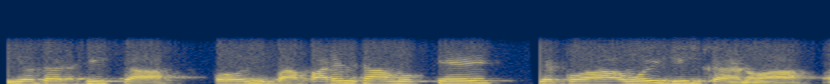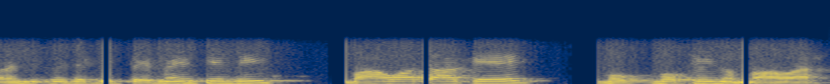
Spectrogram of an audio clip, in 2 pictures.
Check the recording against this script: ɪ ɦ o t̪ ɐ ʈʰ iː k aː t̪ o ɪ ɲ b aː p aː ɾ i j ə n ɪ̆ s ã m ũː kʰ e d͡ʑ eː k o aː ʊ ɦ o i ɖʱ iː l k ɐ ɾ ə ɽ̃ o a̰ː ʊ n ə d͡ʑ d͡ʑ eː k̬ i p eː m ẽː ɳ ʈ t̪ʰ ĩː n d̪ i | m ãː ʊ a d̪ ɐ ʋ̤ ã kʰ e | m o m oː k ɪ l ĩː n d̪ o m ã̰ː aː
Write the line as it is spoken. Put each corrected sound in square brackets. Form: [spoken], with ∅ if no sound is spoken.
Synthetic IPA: ɪ ɦ o t̪ ɐ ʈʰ iː k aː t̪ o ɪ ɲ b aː p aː ɾ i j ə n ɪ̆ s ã m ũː kʰ e d͡ʑ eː k o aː ʊ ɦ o i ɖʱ iː l k ɐ ɾ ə ɽ̃ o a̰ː ʊ n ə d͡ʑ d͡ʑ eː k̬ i p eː m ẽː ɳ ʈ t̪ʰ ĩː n d̪ i | m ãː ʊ a [t̪] ɐ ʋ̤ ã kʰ e | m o m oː k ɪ l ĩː n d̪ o m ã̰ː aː

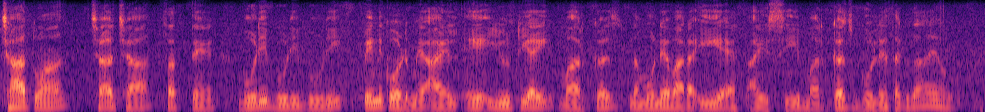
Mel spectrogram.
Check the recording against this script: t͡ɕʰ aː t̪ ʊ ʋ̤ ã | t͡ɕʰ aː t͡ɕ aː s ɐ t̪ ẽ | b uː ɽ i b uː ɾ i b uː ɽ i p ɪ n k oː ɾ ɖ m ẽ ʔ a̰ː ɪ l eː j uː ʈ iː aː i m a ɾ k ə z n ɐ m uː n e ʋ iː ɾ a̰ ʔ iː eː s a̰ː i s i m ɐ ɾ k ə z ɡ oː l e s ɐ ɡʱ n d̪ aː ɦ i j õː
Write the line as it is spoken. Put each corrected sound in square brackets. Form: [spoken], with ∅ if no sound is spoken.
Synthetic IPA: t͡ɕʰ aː t̪ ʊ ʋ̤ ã | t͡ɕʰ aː [t͡ɕʰ] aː s ɐ t̪ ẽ | b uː ɽ i b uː [ɽ] i b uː ɽ i p ɪ n k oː ɾ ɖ m ẽ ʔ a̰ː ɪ l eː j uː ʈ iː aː i m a ɾ k ə z n ɐ m uː n e ʋ [aː] ɾ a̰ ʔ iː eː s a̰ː i s i m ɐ ɾ k ə z ɡ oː l e s ɐ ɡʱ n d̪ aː ɦ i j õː

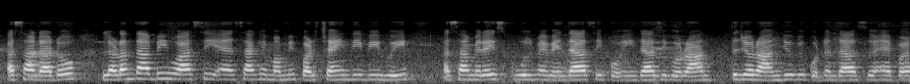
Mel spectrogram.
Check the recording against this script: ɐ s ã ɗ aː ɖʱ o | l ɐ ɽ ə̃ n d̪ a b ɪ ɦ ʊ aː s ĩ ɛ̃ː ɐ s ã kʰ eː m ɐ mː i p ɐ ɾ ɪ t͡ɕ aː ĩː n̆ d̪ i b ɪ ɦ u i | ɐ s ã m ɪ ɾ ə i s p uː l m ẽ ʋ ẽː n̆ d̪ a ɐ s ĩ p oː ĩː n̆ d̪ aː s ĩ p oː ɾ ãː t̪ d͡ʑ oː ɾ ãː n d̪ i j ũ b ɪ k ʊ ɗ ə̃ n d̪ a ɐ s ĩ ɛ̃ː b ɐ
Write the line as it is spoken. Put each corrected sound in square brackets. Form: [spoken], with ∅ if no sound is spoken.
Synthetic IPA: ɐ s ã ɗ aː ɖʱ o | l ɐ ɽ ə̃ n d̪ a b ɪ ɦ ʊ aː s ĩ ɛ̃ː ɐ s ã kʰ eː m ɐ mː i p ɐ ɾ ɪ t͡ɕ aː ĩː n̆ d̪ i b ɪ ɦ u i | ɐ s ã m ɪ ɾ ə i s [k] uː l m ẽ ʋ ẽː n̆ d̪ a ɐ s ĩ p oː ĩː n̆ d̪ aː s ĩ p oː ɾ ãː t̪ d͡ʑ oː ɾ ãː n d̪ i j ũ b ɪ k ʊ ɗ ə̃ n d̪ a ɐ s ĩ ɛ̃ː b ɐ

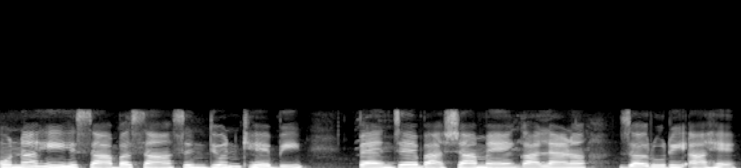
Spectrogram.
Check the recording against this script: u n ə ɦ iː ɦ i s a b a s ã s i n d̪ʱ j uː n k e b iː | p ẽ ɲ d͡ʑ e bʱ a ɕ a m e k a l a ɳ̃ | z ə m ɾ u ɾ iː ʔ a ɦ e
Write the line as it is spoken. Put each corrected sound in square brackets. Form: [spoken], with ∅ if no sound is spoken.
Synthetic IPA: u n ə ɦ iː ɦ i s a b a s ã s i n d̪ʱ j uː n [kʰ] e b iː | p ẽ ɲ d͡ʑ e bʱ a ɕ a m e [ɡ] a l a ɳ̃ | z ə [∅] ɾ u ɾ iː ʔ a ɦ e

